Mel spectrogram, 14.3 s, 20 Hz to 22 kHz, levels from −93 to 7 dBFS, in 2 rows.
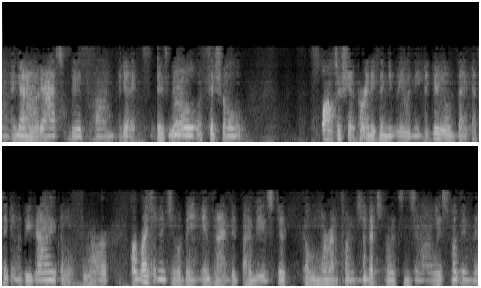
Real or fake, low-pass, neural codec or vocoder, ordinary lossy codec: fake; 7.2 kHz; codec, 44.1 kHz, 0.9 kbps, DAC; MP3, 24 kbps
